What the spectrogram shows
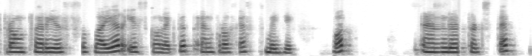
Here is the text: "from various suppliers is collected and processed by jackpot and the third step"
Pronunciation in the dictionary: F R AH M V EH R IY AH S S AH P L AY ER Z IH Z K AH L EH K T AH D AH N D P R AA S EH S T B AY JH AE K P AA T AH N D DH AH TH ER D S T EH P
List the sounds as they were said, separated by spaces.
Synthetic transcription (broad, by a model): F R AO M F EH R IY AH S S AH P L AY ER IH S K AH L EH K T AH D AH N P R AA S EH S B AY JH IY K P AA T AH N D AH T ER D S T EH P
